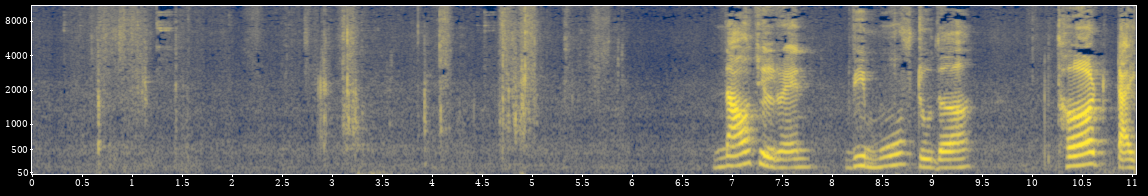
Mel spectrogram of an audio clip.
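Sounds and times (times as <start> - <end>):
paper pages rustling: 0.6 - 6.0.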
